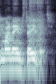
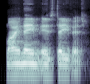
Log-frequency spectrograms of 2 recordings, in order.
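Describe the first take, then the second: First: The word 'is' is contracted onto 'name'. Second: The word 'is' is said in full. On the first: The speaker calls it right. "You say" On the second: The speaker calls it wrong. "you don't say"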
